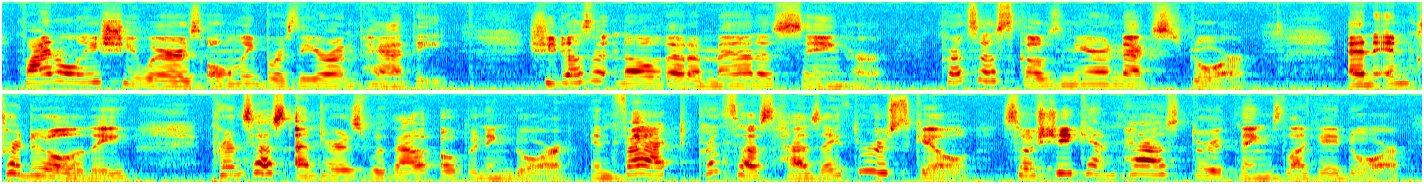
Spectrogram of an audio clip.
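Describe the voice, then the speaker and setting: A woman reads a story aloud in an informal, theatrical way. Her pitch moves around a lot, and her manner is sardonic and exasperated, as if narrating under protest. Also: big pitch swings, moderate pace, fairly bright tone, slight background noise, poor audio. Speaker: narrator of a comedic fan fiction reading. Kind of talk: informal dramatic reading with asides.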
